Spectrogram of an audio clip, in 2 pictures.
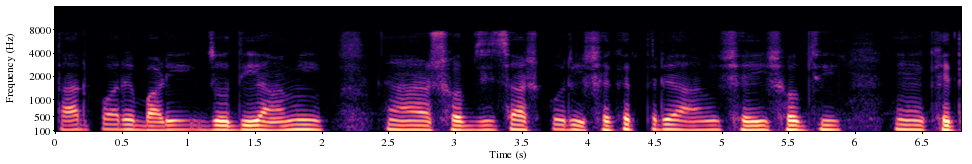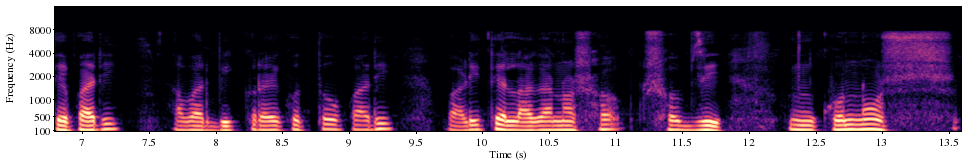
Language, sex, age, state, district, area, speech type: Bengali, male, 60+, West Bengal, North 24 Parganas, rural, spontaneous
